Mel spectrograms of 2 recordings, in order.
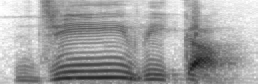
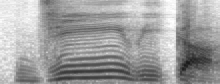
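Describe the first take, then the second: First: Syllable by syllable. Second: Said in the usual way. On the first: Shown as a demonstration. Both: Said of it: "यहाँ पे देखिए छोटी ई की मात्रा".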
